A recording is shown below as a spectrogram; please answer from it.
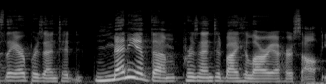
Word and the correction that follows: Hilaria: Ilaria, sorry. She corrects people and says the H is silent, so I'm not trying to be offensive. It is Ilaria.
